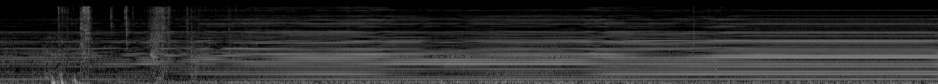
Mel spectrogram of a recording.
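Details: Honeywell control box buzzing when the downstairs heat is on: steady electrical buzz with low hum and whine, occurring intermittently.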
